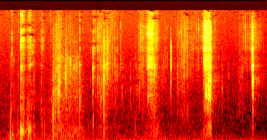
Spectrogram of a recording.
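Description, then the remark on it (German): Wet swishing of ayurvedic oil from India being pulled through the teeth during morning oil pulling, a series of irregular squelchy, crackly bursts from the mouth with short pauses between, no talking. “Damit ziehst du quasi wie wenn du so gurgeln würdest. Du machst dann so komische Geräusche, du nimmst es in den Mund und”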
